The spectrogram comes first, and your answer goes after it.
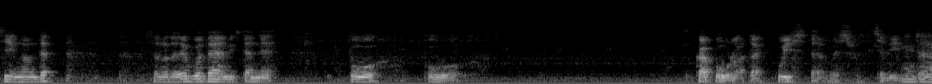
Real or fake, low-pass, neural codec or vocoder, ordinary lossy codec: real; 10.8 kHz; none; none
